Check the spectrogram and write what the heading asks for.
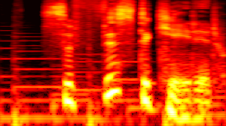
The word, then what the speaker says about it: sophisticated: Focus on the stress on the second syllable.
